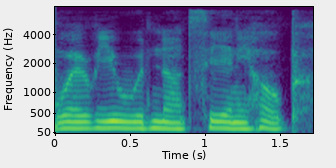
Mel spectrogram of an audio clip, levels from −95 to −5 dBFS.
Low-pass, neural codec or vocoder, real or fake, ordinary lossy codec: 7.2 kHz; codec, 16 kHz in and 24 kHz out, 1 kbps, XY-Tokenizer; fake; MP3, 48 kbps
